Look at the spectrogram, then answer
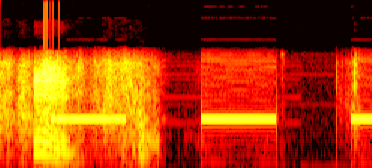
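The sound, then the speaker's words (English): A steady electronic beep tone from a participant's phone on a conference call repeats at regular intervals, each about half a second long with gaps of silence between, the first one overlapping a voice talking over a phone-quality line. “Probably somebody fell asleep and not realizing their phone doing that.”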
